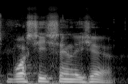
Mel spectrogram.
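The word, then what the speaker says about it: Boissy-Saint-Léger: hoe voel je mijn uitspraak? goed, maar weet je ook wat het is, Boissy Saint-Léger? – het is volgens mij een voorstad van Parijs.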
